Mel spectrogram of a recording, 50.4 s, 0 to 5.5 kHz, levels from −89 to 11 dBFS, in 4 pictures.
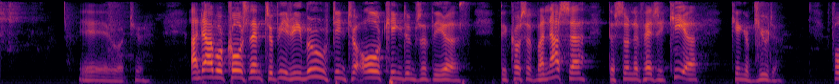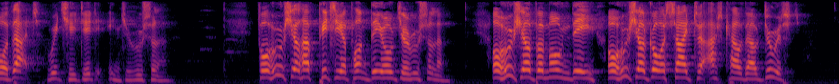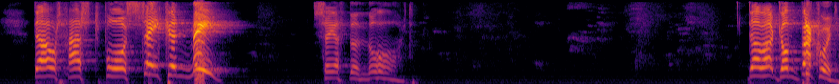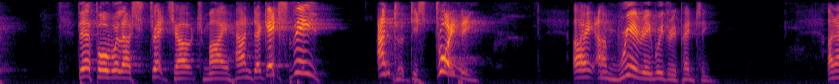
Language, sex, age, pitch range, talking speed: Swahili, male, 60-79, 175-230 Hz, 100 wpm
